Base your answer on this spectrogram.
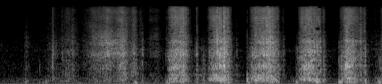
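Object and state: Foam car sponge.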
